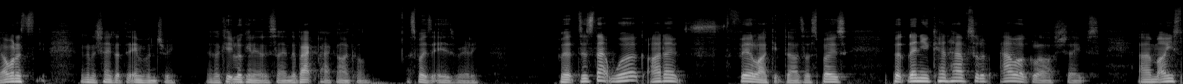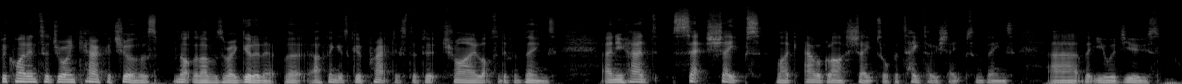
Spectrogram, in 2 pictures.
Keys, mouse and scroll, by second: 1.9-8.7 middle drag.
